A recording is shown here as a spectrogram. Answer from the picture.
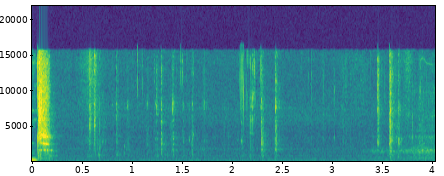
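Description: Faint computer keyboard keystrokes, a few scattered clicks spread over a few seconds.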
